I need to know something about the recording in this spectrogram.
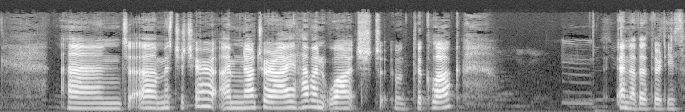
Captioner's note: speaking French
